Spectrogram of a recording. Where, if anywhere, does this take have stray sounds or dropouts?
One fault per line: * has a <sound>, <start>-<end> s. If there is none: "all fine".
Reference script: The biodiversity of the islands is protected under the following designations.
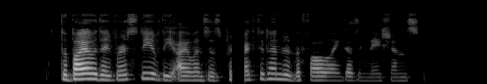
* has a dropout, 2.3-2.5 s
